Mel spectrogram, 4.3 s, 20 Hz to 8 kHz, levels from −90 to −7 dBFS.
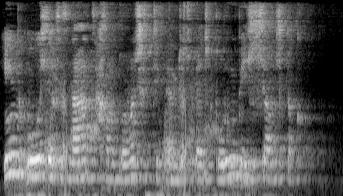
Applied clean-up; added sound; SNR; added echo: neural separator model SepFormer DNS4.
